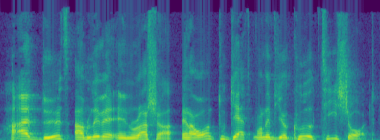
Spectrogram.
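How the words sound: It is read in a put-on Russian accent.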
